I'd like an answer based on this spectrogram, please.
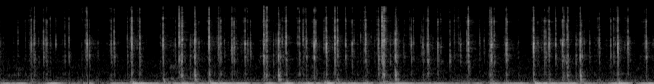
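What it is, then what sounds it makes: Mechanical keyboard with plastic keycaps. Fingertips type steadily on an RGB-lit mechanical keyboard with plastic keycaps and a clear acrylic case, producing a rapid, uneven stream of short, bright clacks. Each key press stops almost instantly, over a steady low hum underneath.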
